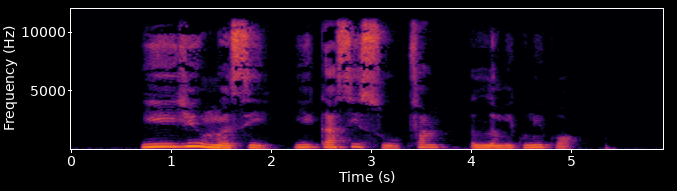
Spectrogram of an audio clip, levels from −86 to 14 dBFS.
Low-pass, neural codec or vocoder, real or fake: 10.8 kHz; none; real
